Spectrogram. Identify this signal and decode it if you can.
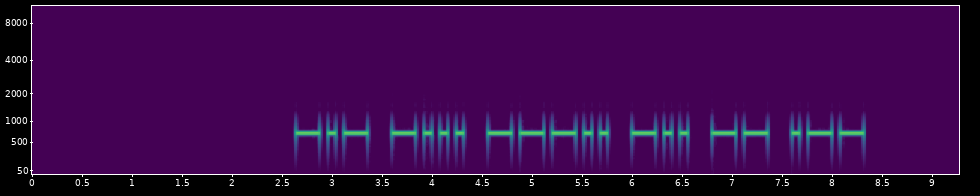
Morse code, heard as a keyed tone, about 15 wpm, 700 Hz. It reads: KB8DMW
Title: USA Call Signs - 6 Characters - Repeated 2x - 15wpm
